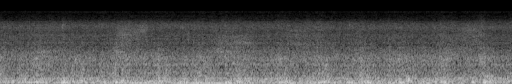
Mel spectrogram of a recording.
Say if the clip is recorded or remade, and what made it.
remade, vocoder, BigVGAN v2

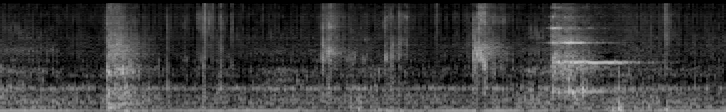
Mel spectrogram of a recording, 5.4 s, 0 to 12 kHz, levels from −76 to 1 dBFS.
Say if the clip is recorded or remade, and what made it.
remade, vocoder, BigVGAN v2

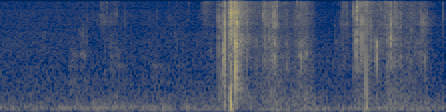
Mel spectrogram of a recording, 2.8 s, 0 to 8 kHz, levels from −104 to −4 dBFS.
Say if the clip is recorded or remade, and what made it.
remade, vocoder, BigVGAN v2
